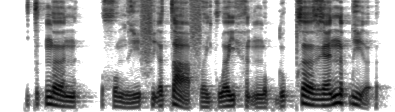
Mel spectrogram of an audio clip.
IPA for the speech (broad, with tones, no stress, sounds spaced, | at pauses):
t̪ ə˦˥ t̚ ŋ əː˧ n | x o̤˨˩ ŋ ɣ i˨˦ f ḭ˧˥ ə̯ t̪ aː˧˩ f ə̤˨˩ j k w ə˧ j h ə̰˧˨ n ŋ o˨˩ p̚ ɗ u˦˥ p̚ x əː˧ ɣ ɛ˨˦ n ə˦˥ p̚ ɣ ḭ˧˨ ə̯ ʔ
